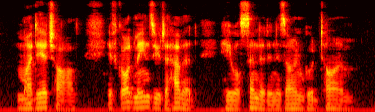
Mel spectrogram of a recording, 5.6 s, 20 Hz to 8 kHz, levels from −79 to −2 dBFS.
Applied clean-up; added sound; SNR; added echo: none; none; none; none.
